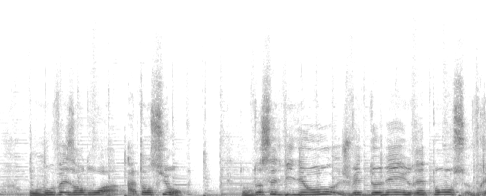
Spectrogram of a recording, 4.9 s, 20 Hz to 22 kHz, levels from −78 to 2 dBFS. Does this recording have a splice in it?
no; 0 cuts

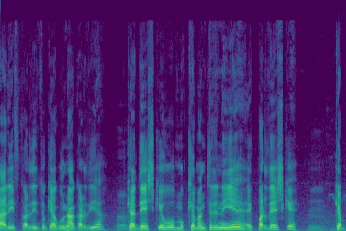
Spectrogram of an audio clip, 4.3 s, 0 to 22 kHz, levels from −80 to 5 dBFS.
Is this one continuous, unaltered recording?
yes; 0 cuts

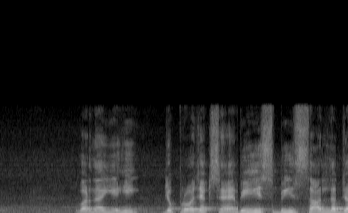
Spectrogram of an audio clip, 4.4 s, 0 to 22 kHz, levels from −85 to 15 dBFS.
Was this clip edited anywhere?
yes; 1 cut; at 3.0 s

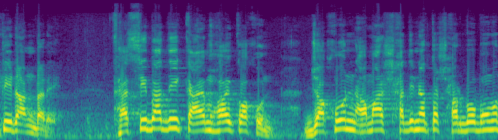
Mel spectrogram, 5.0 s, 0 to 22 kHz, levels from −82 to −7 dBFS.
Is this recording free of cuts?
yes; 0 cuts

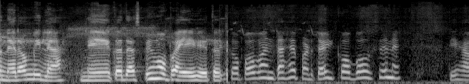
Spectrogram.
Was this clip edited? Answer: yes; 1 cut; at 2.2 s

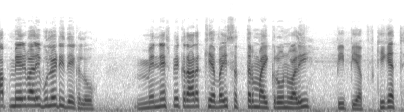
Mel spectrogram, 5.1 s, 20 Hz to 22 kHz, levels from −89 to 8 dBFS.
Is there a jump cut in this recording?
no; 0 cuts

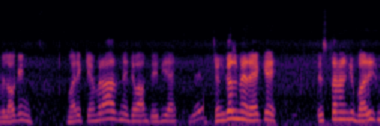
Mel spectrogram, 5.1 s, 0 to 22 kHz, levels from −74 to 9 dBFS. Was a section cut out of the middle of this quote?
yes; 1 cut; at 2.5 s

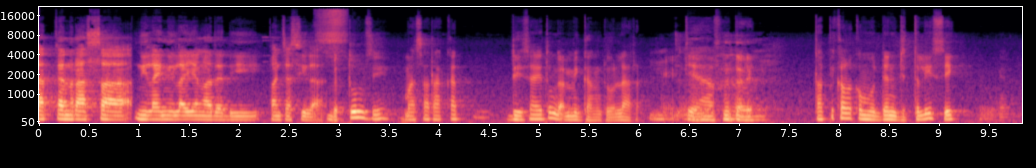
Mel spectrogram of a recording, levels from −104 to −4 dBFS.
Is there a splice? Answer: yes; 2 cuts; at 0.9 s, 2.8 s

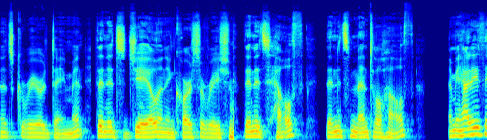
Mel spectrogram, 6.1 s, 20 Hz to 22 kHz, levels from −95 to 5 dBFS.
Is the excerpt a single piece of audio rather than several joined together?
no; 2 cuts; at 1.1 s, 2.8 s

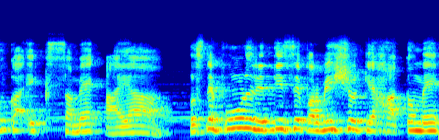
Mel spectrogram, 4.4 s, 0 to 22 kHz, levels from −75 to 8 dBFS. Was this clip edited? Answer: yes; 1 cut; at 1.7 s

